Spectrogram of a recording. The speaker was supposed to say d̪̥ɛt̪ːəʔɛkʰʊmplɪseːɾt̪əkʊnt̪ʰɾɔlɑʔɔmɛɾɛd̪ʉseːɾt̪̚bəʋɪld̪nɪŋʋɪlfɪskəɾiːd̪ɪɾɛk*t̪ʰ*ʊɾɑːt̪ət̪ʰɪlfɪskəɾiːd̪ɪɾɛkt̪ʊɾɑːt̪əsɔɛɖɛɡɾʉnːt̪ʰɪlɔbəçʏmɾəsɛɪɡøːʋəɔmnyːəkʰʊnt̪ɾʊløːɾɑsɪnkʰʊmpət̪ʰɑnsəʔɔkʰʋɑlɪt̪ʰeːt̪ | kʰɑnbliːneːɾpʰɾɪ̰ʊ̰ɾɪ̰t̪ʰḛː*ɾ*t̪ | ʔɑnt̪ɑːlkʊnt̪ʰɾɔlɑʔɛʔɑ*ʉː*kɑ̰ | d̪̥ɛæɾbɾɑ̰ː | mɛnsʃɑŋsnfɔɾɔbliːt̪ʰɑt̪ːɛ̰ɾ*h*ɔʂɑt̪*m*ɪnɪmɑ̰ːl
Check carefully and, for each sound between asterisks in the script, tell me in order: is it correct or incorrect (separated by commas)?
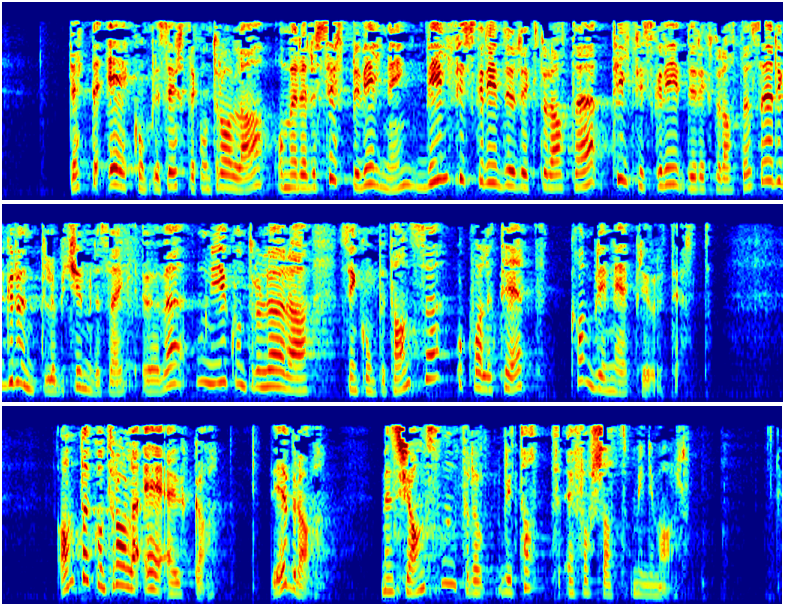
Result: incorrect, correct, incorrect, incorrect, correct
